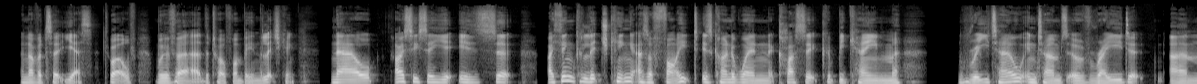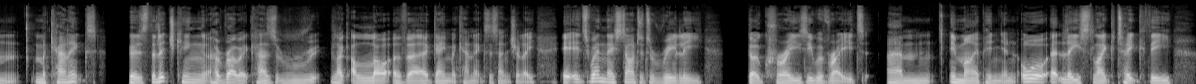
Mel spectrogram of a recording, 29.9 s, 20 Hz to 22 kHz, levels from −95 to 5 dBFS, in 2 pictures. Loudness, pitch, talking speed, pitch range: -19 LUFS, 120 Hz, 145 wpm, 110-130 Hz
